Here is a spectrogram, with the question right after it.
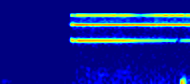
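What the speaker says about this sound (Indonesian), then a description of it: "ada bunyi buzzer" An electronic buzzer on an IoT board sounds as soon as a green button is pressed, giving a steady, loud, shrill electronic tone that holds unbroken to the end of the clip after a moment of silence.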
